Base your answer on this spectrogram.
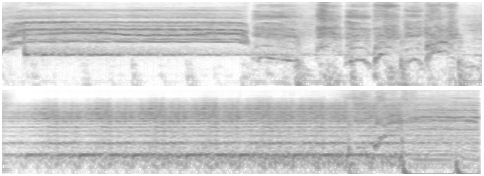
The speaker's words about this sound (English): Does anybody else actually sing along with the screaming when they listen to …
